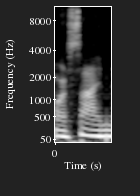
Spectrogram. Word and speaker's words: Marsai: Marsai. Marsai Martin.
